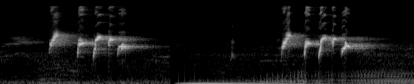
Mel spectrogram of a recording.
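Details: Caged red-whiskered bulbul repeats the same quick phrase twice: five bright whistled notes rising and dropping in rapid succession, with a low hum between phrases.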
